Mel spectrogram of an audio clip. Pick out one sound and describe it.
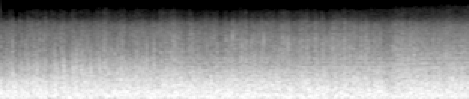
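A helicopter's rotor thumps nearby.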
